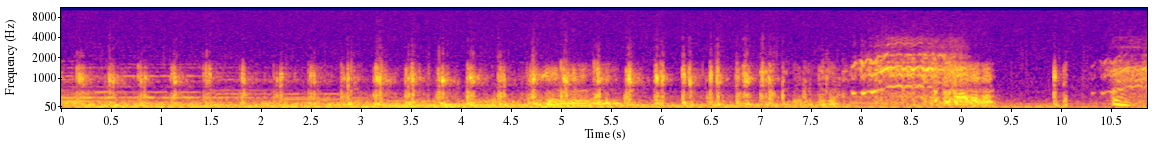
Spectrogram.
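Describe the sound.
A horse's hooves clip-clop in a steady, even rhythm for several seconds, then the horse gives a loud, wavering neigh and the hoofbeats fade.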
